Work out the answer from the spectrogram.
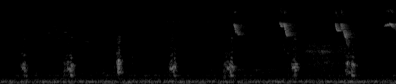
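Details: Backyard hens with nine chicks in Colombia, 24 October 2024, four mini and five Brahma babies, rooster nearby; soft low clucks about twice a second, joined in the second half by shrill, falling chick peeps.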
